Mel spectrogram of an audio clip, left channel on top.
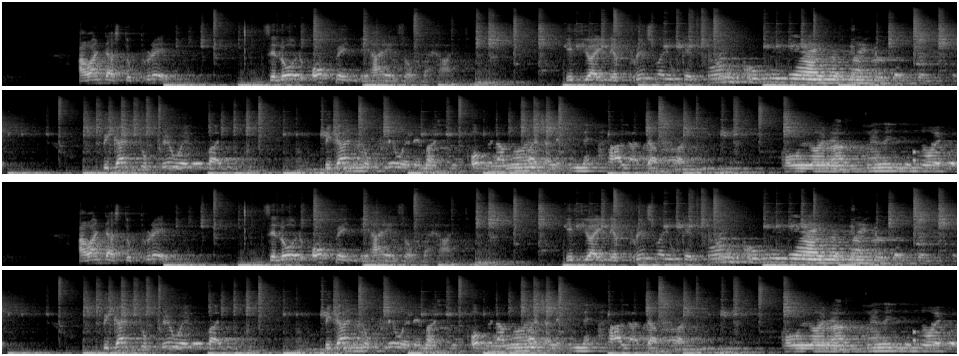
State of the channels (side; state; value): both; identical; correlation 1.00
